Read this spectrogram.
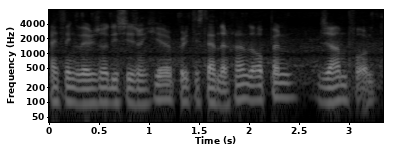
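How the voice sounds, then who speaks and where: Gravelly man from Greece, co-commentating. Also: lowish voice, steady tone, darkish tone, slight background noise. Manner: brief agreeing remarks, quick laughs. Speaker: poker co-commentator. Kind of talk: live poker commentary.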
